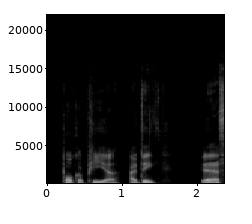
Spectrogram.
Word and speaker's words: Pokopia: I think actually they said it is pronounced Pokopia.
